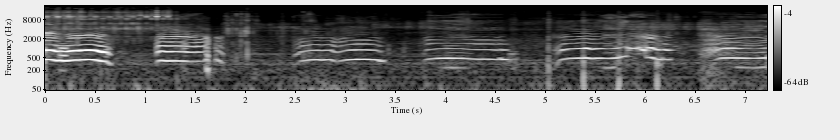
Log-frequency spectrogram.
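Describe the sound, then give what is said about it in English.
A baby's toy elephant rattle shakes in short, scattered clicky bursts while an infant babbles and fusses loudly in drawn-out, wavering cries over it. “Look, here's your elephant.”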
